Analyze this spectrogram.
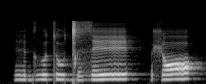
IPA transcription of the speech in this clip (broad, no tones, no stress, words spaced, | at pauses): ɦɪɡʱutu ɡ͡ǀeze | ʃɔ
